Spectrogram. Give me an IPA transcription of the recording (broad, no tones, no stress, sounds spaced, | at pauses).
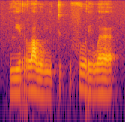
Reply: lʲ e r lˠ a w u ŋ i k | f u ɾ i w ɜ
